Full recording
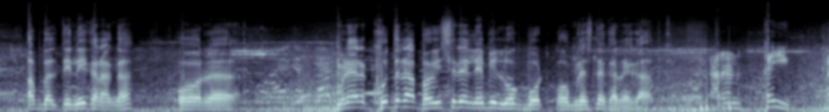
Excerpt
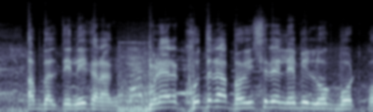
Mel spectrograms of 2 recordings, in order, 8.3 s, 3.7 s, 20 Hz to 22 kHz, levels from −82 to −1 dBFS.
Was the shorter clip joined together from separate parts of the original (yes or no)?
yes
